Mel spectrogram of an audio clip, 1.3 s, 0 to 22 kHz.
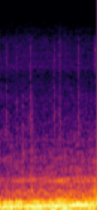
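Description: BMW M4 Convertible with the engine set to sport mode, a steady low engine rumble droning close and continuous while driving, with no talk over it.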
